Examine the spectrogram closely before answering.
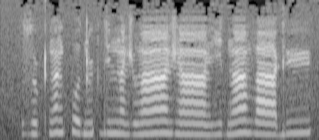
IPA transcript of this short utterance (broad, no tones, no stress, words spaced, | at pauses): zuʈɡãɡpo dũʈdynãʒβãː ʒãːɣi dãvaːɡyː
